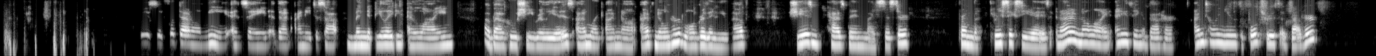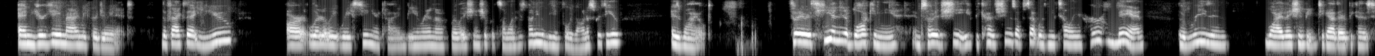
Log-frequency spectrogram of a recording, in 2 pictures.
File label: voice message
